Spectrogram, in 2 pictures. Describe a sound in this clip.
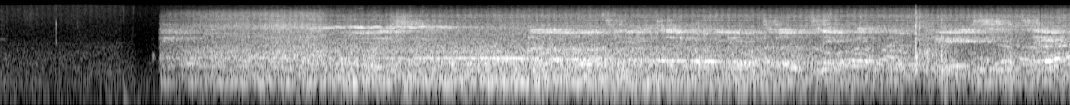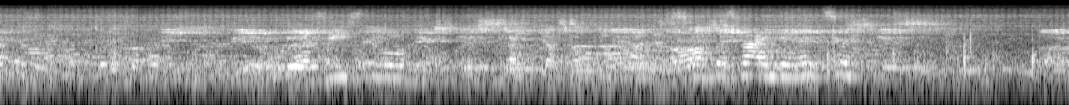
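Footsteps clatter on a hard floor.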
